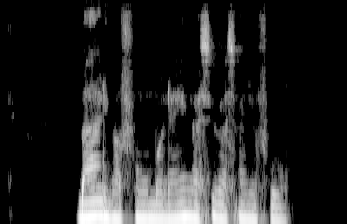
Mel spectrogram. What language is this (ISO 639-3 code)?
lug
